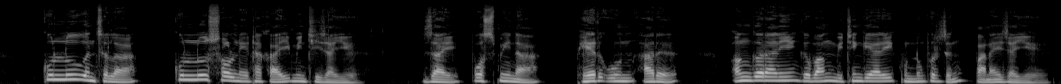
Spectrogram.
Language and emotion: Bodo, neutral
